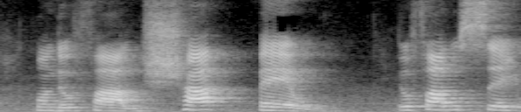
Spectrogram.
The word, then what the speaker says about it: chapéu: que não é pronunciada quando eu falei chapéu ch chapéu mas eu não falo h o ch combinados o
